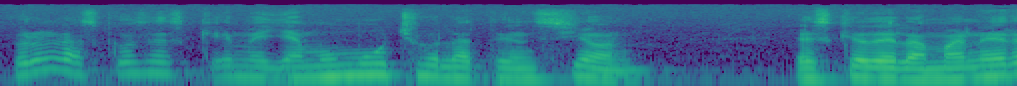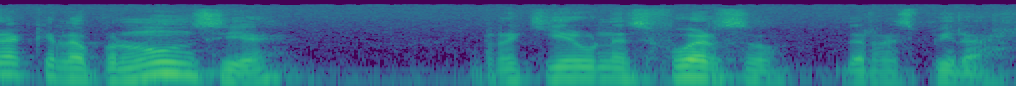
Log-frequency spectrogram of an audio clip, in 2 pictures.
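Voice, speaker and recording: A man's voice: on the high side, moderate pace, warm tone. A man with a Mexican accent preaching a sermon at a church service, speaking conversationally and checking in with the congregation again and again. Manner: playful, laughs between points. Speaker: pastor.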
